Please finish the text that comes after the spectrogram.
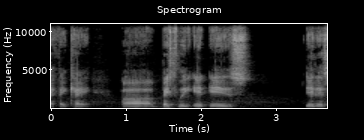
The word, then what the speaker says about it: FAQ: understand that FAQ FAQ you literally pronounce it back FAK basically it is it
